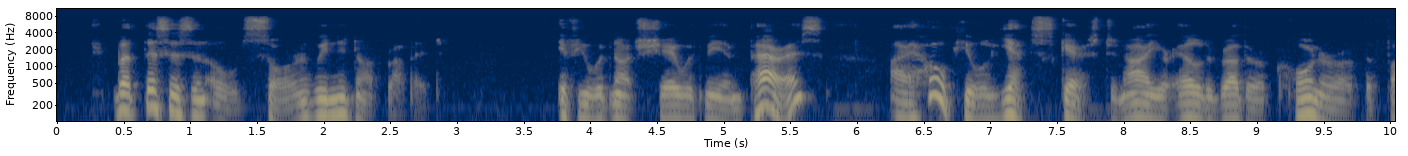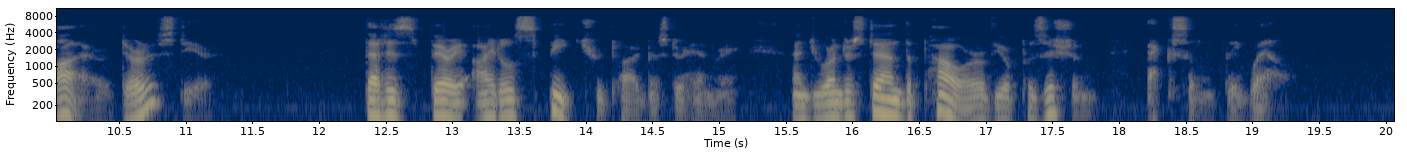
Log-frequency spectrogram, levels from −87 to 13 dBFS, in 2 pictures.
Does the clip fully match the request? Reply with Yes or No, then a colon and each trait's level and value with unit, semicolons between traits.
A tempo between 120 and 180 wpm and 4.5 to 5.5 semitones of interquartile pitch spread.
Yes: average, 165 wpm; average, 5.2 semitones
